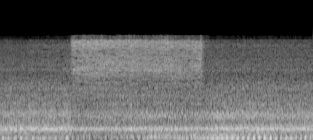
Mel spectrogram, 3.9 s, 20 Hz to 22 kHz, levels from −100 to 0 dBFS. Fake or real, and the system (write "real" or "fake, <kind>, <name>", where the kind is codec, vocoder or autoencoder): fake, vocoder, Vocos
